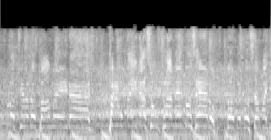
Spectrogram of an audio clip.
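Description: Radio goal jingle: a burst of music with a fast, steady drumbeat played straight after the goal call.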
